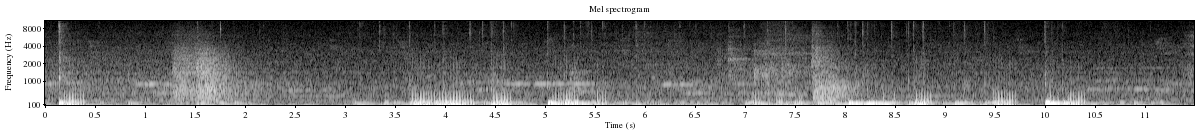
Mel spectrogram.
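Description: A computer keyboard is typed on in uneven bursts of soft, close taps and thumps, with short pauses between clusters of keystrokes over nearly twelve seconds. No one speaks.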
